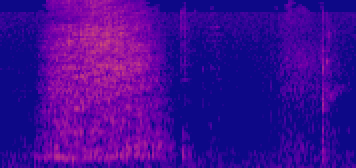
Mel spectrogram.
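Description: A coffee mug sliding across a tabletop: one faint, smooth scrape lasting under a second.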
